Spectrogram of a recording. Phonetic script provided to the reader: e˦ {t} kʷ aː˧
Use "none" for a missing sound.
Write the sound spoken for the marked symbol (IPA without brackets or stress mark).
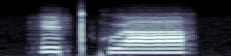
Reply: t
